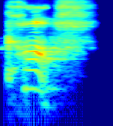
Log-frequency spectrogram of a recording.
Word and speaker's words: cough: And cough, also F.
